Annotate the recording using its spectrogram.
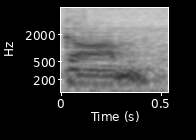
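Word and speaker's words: Gam: it's pronounced gone and so I do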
